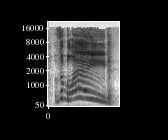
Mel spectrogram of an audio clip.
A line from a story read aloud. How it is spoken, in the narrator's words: she screamed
